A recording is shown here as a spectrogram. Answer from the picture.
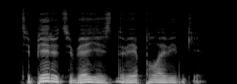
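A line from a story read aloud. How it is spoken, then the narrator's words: Smiling, playful. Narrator (Russian): Лорейн улыбнулась, сказала, глядя на мужа с искорками в глазах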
